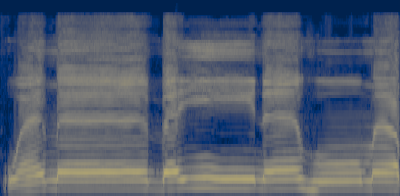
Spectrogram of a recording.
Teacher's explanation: Dia punya sifat yang namanya takrir, bergetar tapi nggak terlampau banyak-banyak.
